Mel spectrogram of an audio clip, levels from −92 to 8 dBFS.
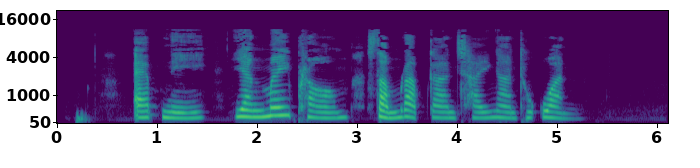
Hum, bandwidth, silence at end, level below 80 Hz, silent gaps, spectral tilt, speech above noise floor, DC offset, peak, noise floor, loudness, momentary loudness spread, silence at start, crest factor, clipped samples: none; 11.5 kHz; 1 s; -72 dBFS; none; -5 dB/octave; 52 dB; under 0.1%; -4 dBFS; -78 dBFS; -26 LUFS; 12 LU; 0.2 s; 22 dB; under 0.1%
